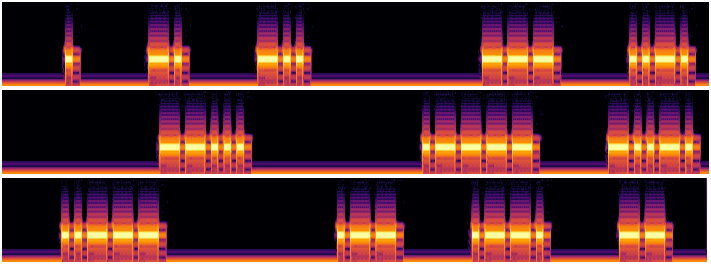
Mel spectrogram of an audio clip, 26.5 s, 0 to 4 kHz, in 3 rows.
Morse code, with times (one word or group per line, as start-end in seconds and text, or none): 0.8-3.8 END
6.0-8.6 OF
10.8-11.9 7
14.1-19.6 1/2
21.9-26.0 WPM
